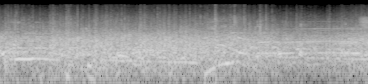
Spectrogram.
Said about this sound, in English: The crowd's gone wild there. Sorry, David. Yeah. Really drowned you out.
